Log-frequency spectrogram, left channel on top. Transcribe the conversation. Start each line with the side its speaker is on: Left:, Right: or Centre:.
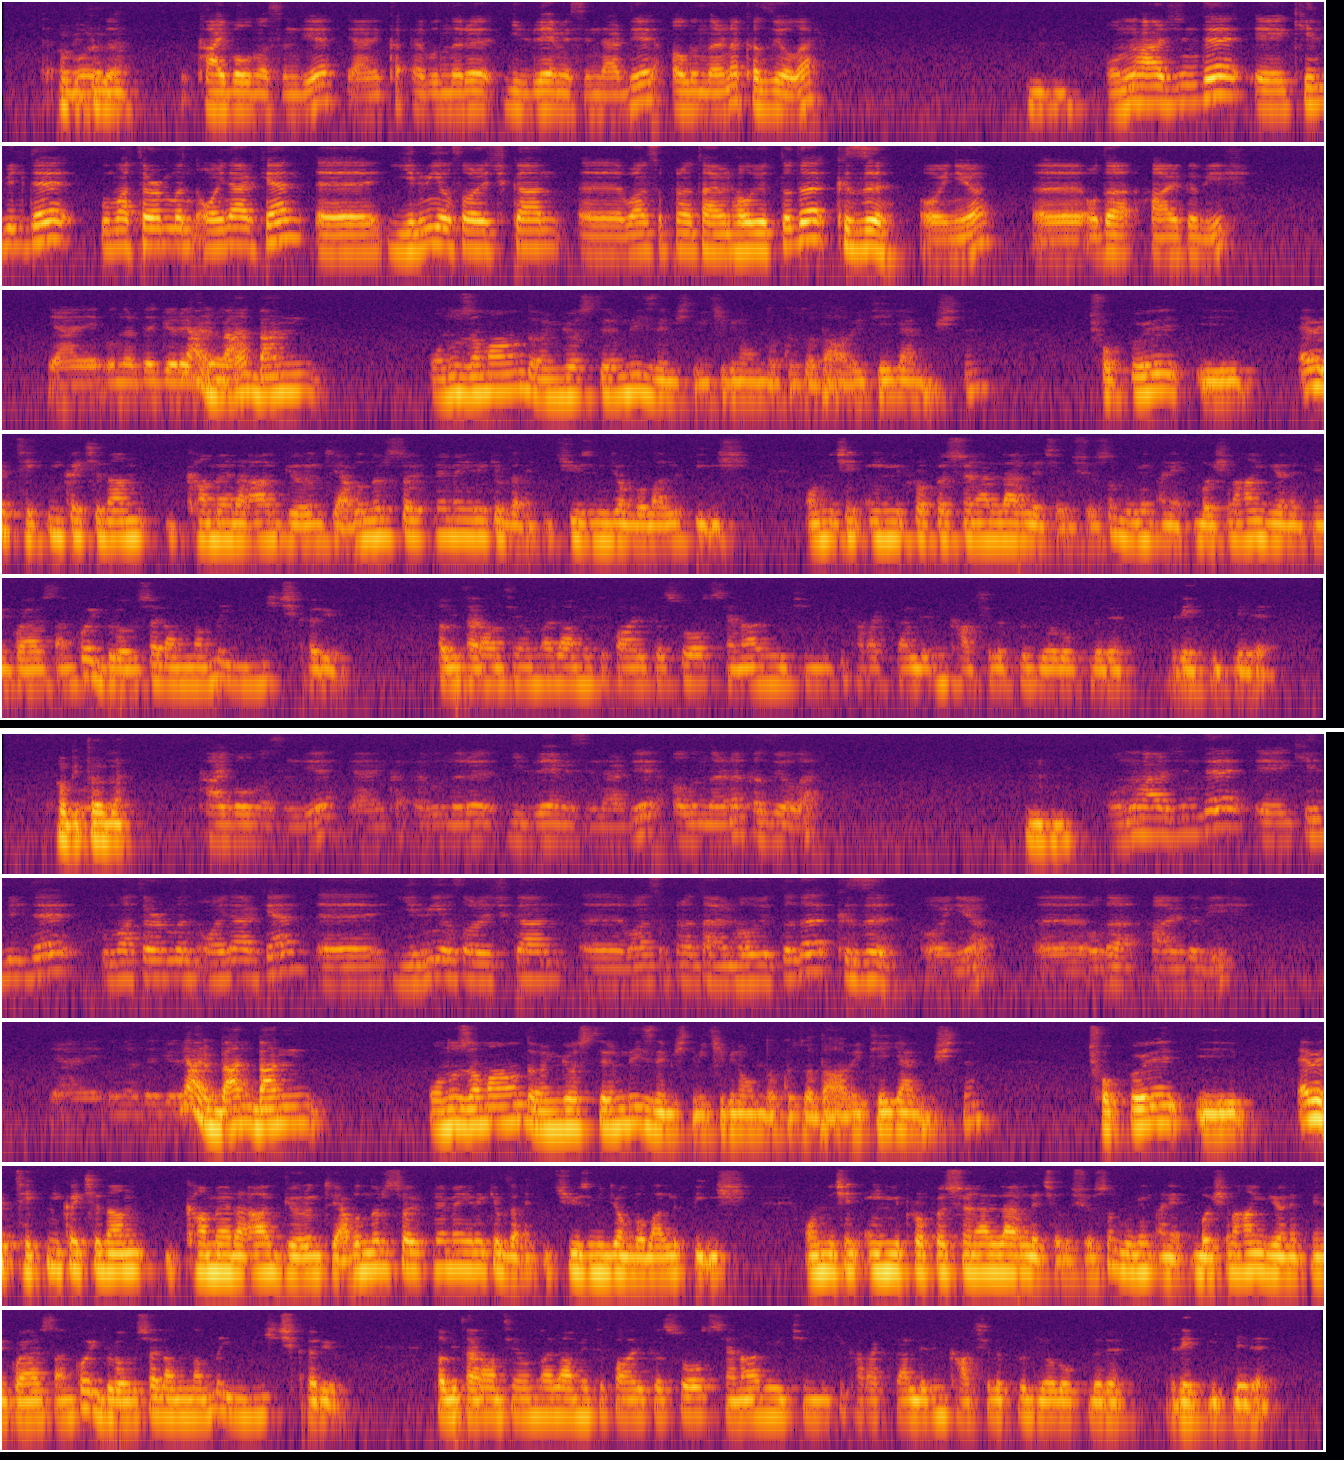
Right: Tabii
Left: orada
Right: tabii.
Left: kaybolmasın diye yani ka- e, bunları gizleyemesinler diye alınlarına kazıyorlar.
Right: Hı hı.
Left: Onun haricinde e, Kill Bill'de Uma Thurman oynarken e, 20 yıl sonra çıkan e, Once Upon a Time in Hollywood'da da kızı oynuyor. E, o da harika bir iş. Yani bunları da görebiliyor
Right: Yani ben
Left: olmak.
Right: ben Onu zamanında ön gösterimde izlemiştim 2019'da davetiye gelmişti. Çok böyle e, evet teknik açıdan kamera, görüntü ya bunları söylemeye gerek yok zaten 200 milyon dolarlık bir iş. Onun için en iyi profesyonellerle çalışıyorsun. Bugün hani başına hangi yönetmeni koyarsan koy görsel anlamda iyi bir iş çıkarıyor. Tabii Tarantino'nun alameti farikası o senaryo içindeki karakterlerin karşılıklı diyalogları, replikleri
